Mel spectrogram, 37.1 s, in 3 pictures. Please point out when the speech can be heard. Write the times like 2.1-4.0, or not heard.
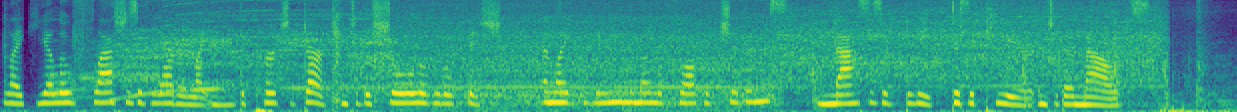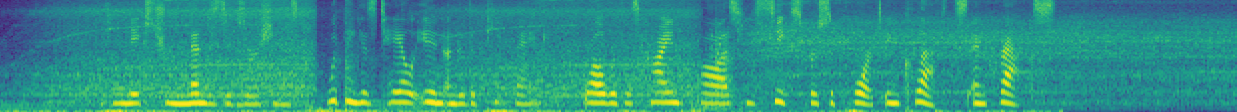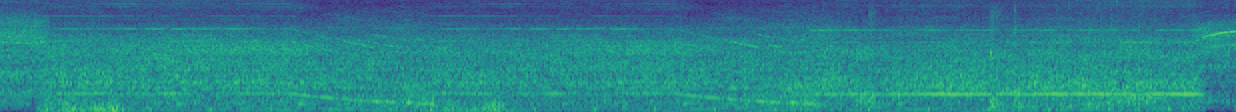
0.0-11.6, 13.3-23.0.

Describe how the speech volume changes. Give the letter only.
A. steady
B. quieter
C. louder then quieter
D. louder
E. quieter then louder
A.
